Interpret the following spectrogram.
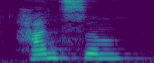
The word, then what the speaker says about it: handsome: Letter D is also silent in words like handkerchief, handsome, sandwich, where we have sound of soft A in the beginning, but the sound of letter D is not heard later. So D is silent.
